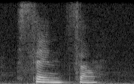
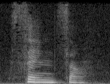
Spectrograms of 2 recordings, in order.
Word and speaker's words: senza: la s española es la s italiana tiene sonido sorno en posición inicial seguida de una vocal por ejemplo senza senza en posición inicial seguida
